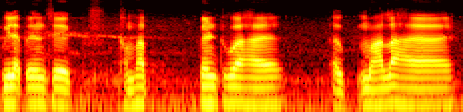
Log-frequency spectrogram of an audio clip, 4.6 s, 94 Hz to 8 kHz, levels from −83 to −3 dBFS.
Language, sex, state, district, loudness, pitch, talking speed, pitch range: Hindi, male, Jharkhand, Palamu, -17 LUFS, 120 Hz, 105 wpm, 115-125 Hz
